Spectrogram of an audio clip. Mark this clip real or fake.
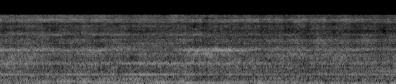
fake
